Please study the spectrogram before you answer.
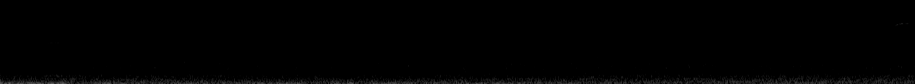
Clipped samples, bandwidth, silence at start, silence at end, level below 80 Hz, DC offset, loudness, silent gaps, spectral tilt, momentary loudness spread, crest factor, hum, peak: under 0.1%; 15 kHz; 0 s; 0 s; -62 dBFS; under 0.1%; -64 LUFS; none; -5 dB/octave; 3 LU; 16 dB; none; -44 dBFS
